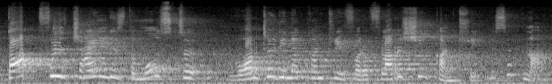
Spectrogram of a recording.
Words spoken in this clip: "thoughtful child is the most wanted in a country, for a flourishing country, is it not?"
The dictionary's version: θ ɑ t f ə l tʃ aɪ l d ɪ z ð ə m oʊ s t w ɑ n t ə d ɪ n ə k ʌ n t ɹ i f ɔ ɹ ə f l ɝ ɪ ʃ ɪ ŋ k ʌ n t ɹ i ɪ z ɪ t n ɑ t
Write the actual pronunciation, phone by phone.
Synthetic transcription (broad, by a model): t ɑ t f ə l tʃ aɪ l d ɪ z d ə m oʊ s t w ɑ n t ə d ɪ n ə k ʌ n t ɹ i f ɔ ɹ ə f l ɝ ɪ ʃ ɪ ŋ k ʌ n t ɹ i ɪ s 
